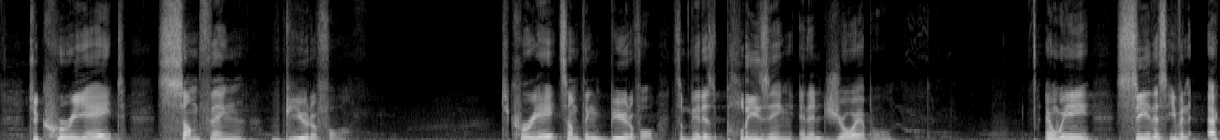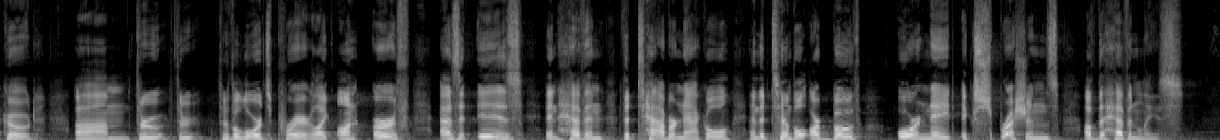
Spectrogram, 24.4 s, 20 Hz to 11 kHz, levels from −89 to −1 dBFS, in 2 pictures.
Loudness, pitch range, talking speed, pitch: -27 LUFS, 125-170 Hz, 115 wpm, 145 Hz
